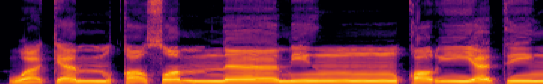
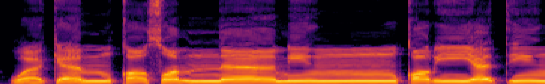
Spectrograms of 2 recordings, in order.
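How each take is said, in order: Both takes have the same delivery.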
